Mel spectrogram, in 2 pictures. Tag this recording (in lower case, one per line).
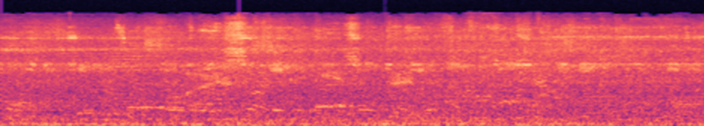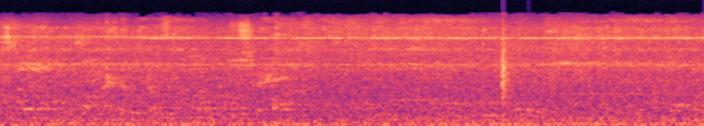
speech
